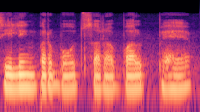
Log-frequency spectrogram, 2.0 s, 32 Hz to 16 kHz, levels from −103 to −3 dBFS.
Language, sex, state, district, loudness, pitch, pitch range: Hindi, male, Arunachal Pradesh, Lower Dibang Valley, -18 LUFS, 125 Hz, 120-130 Hz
